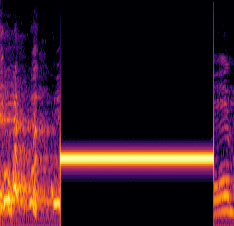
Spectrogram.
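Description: Broadcast test-tone beep: one steady, pure pitch, the standard reference tone played over television colour bars. It starts sharply about half a second in and holds at an even level to a sudden cut-off.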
